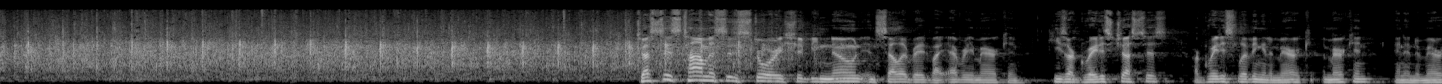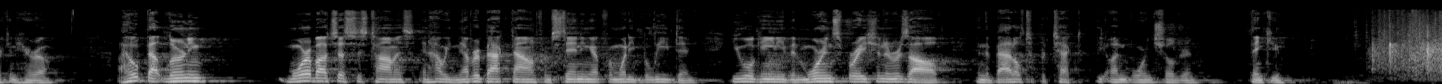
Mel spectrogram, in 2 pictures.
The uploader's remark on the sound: This was the topic of his Lunch Time Keynote Presentation on Saturday March 11th at the 2023 BABL Convention.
